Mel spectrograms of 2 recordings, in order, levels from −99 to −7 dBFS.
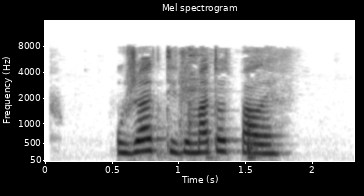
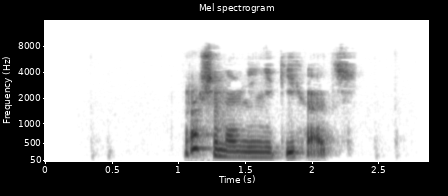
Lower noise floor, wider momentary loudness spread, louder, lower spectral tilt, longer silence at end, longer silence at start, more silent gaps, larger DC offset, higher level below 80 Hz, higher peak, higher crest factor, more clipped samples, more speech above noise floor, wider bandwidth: second, -60 dBFS vs -85 dBFS; second, 9 LU vs 12 LU; first, -22 LUFS vs -31 LUFS; about the same, -3.5 dB/octave vs -4 dB/octave; about the same, 0.55 s vs 0.55 s; second, 0.55 s vs 1.05 s; neither; neither; first, -66 dBFS vs -82 dBFS; first, -4 dBFS vs -16 dBFS; about the same, 18 dB vs 18 dB; neither; second, 39 dB vs 54 dB; about the same, 8.4 kHz vs 8.6 kHz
